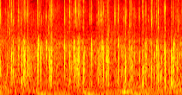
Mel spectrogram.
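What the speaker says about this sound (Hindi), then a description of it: "जोरदार तालियां एक बार फिर से इनका स्वागत करेंगे।" Steady applause from a studio audience at an election debate show, dense clapping that fills the whole moment without pause.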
